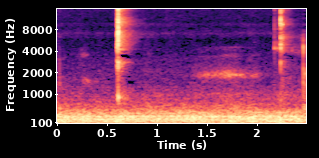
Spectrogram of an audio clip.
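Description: One sharp click about half a second in as a screwdriver's steel tip meets the neodymium magnet in a small plastic sensor mount, then quiet handling.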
